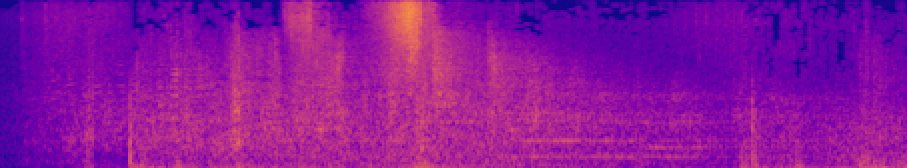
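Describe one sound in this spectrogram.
A huge explosion booms and rumbles, then slowly fades.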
